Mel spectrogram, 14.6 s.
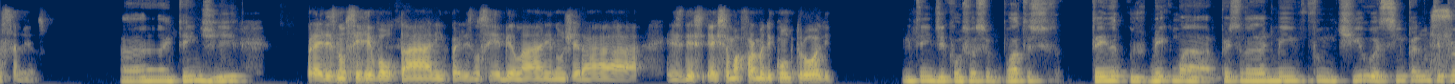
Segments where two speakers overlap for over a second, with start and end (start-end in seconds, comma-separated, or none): none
